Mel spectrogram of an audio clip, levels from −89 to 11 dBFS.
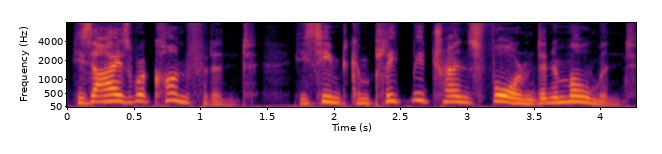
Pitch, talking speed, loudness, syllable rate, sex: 175 Hz, 155 wpm, -17 LUFS, 5.4 syllables/s, male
